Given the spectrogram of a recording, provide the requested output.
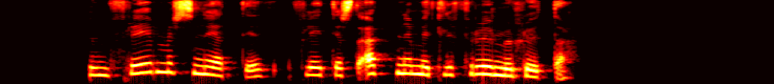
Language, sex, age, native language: Icelandic, female, 20-29, Icelandic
